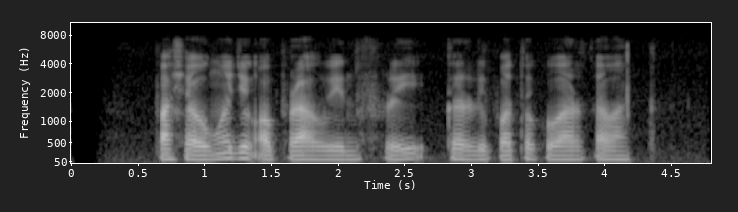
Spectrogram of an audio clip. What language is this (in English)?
Sundanese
